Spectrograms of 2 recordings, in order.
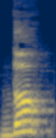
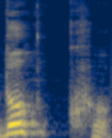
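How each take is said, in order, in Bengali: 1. প্রথম স্বরধ্বনিটি খোলা 'aw' ধ্বনি। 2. প্রথম স্বরধ্বনিটি বদ্ধ 'o' ধ্বনি। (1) "দক্ষ না" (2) "অয়ের উচ্চারণ ও এর মতো হবে"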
